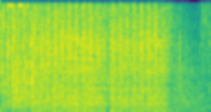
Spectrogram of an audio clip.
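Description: Rapid gunfire from Rainbow Six Siege, sprayed through walls during a bomb plant, a dense continuous burst of loud close shots lasting the whole moment.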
